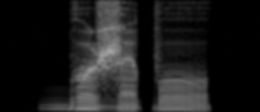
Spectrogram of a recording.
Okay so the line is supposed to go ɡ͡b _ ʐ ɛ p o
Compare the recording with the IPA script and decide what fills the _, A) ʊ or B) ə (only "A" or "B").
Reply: A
